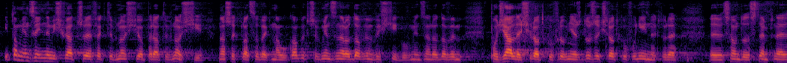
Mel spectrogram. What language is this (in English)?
Polish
